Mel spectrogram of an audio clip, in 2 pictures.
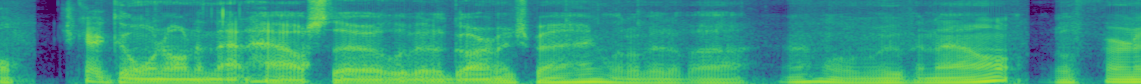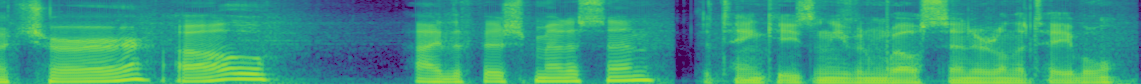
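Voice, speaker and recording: A man hosting a fishkeeping channel, reacting to photos in casual, wry commentary full of quick asides. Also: very deep voice. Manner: wry, joking, thinking aloud with quick asides.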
